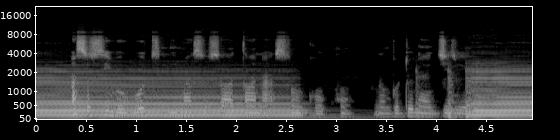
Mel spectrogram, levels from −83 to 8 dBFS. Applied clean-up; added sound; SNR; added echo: none; Bowed string instrument; -4 dB; none.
